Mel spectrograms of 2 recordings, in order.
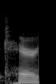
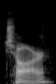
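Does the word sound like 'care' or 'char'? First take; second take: care; char. First: It sounds like care, as in character. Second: It sounds like char, meaning to burn. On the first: "it's pronounced care in character. So some people actually say care here" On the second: "some people say this as char, which is an English word to burn something"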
